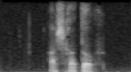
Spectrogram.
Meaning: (verb) subject participle of աշխատել (ašxatel); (noun) worker, employee
- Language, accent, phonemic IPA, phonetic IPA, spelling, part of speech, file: Armenian, Eastern Armenian, /ɑʃχɑˈtoʁ/, [ɑʃχɑtóʁ], աշխատող, verb / noun, Hy-աշխատող .ogg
